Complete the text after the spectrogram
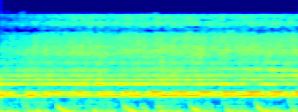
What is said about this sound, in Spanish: Es el claxon de los vendedores ambulantes, el panadero, el carnicero, el pescadero, que, bueno, pues van con sus furgonetas, con sus camiones, ¿verdad?, vendiendo esa mercancía maravillosa en los municipios más pequeños de nuestro país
